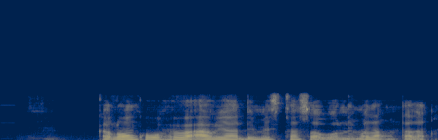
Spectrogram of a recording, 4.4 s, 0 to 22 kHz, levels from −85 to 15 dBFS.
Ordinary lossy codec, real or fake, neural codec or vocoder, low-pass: none; fake; vocoder, 22.05 kHz, 80 mel bands, HiFi-GAN; 7.2 kHz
